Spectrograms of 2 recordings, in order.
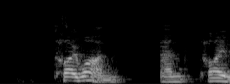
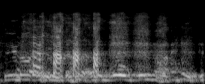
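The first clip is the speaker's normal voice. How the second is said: much higher, slow, laughing; squeaky laughing warning; 4 dB louder, much slower than usual. Acted. Mock warning, rising into laughter.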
